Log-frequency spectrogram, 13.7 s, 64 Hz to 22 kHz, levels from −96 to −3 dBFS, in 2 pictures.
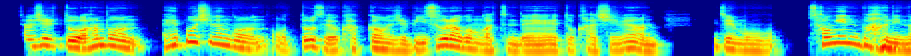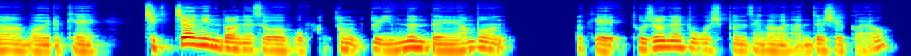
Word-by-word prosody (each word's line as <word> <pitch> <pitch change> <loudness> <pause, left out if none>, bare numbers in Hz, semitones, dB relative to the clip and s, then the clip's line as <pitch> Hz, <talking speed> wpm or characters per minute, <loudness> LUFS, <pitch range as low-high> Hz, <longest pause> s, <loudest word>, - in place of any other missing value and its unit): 사실 190 +1 0
또 160 -2 +6
한번 185 -6 +1 0.2
해 210 - 0
보시는 265 -8 +2
건 145 -6 -1
어떠세요? 115 +1 -1
가까운 135 0 -1
이제 115 0 -3
미술학원 140 - +3
같은 110 0 -4
데 110 +1 -1
또 110 - -8
가시면 110 0 -2 0.4
이제 140 -1 -2
뭐 110 -2 -5 0.2
성인반이나 160 - +2
뭐 105 0 -3
이렇게 105 -1 -5 0.3
직장인 175 +3 +7
반에서 125 -5 +1
뭐 110 0 -7
보통 135 -3 -5
또 135 - -3
있는데 115 -2 0
한번 140 -1 -2 0.5
이렇게 105 -2 -3
도전해 160 +4 +1
보고 125 -4 -4
싶은 115 -1 -7
생각은 110 -2 -5
안 105 -1 -8
드실까요? 115 - -5
125 Hz, 330 characters per minute, -23 LUFS, 110-160 Hz, 0.5 s, 직장인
